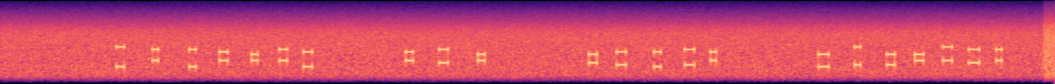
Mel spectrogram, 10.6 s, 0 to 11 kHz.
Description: DTMF, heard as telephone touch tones, dialled by hand, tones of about 80 ms, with radio hiss and a squelch burst at the end. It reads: A#30*#2 09* 75260 1B4*D9#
